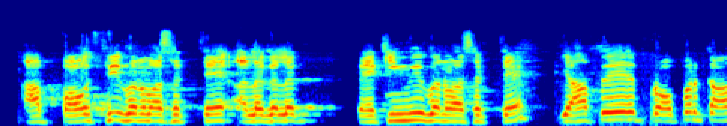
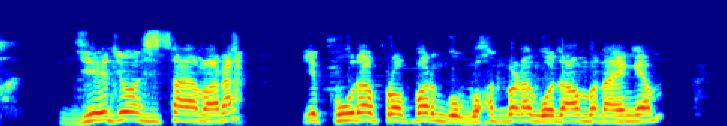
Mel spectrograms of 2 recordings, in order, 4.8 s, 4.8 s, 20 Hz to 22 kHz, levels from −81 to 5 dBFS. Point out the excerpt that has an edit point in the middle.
first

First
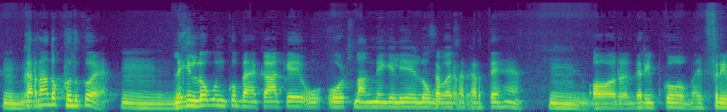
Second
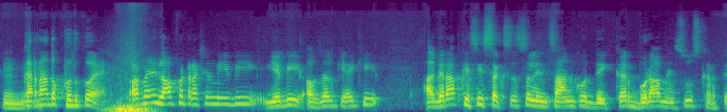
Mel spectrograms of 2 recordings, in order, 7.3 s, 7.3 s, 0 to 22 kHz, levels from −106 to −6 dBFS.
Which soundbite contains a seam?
second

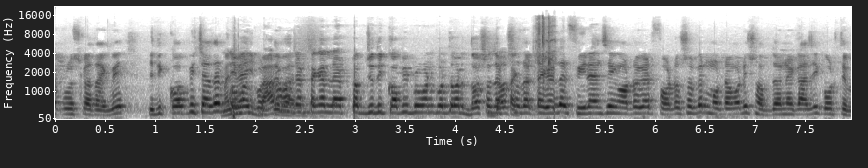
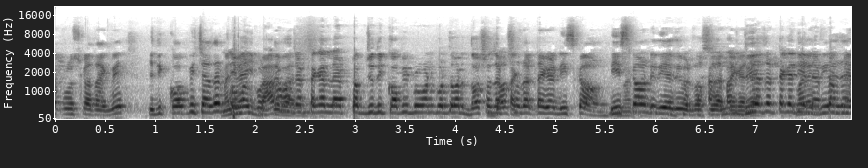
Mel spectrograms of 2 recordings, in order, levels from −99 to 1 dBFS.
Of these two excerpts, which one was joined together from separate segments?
first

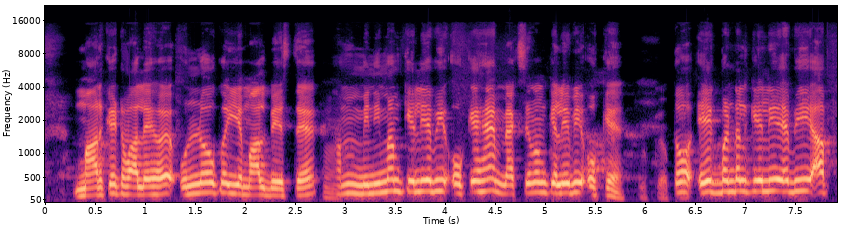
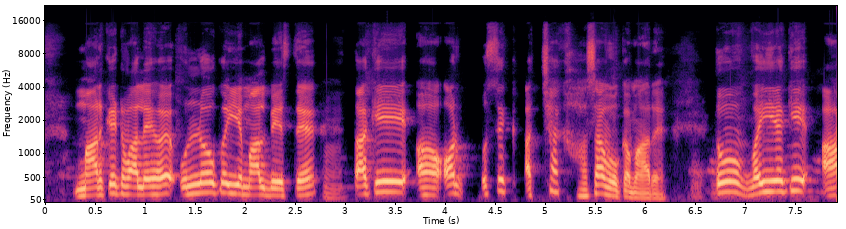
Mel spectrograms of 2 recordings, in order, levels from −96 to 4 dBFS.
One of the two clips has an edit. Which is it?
first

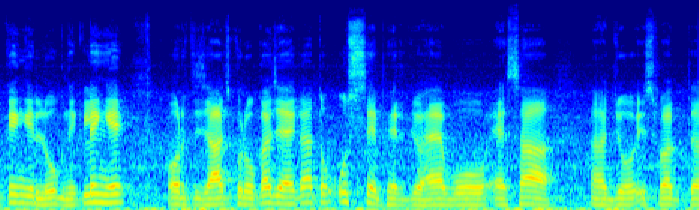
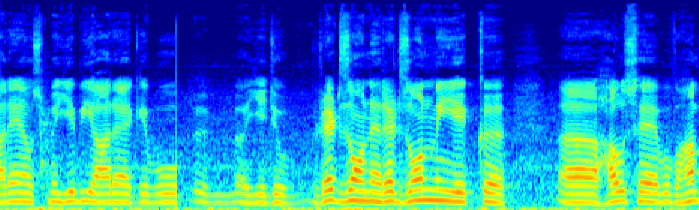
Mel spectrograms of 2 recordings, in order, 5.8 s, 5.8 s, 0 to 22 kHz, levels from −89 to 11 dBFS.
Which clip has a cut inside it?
second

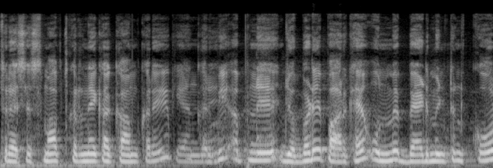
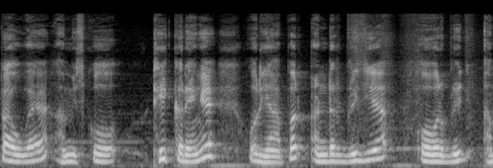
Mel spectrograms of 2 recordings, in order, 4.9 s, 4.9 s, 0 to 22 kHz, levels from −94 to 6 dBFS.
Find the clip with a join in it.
first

